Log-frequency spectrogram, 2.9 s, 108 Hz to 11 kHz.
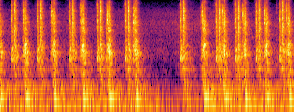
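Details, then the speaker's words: Old military truck sitting over 9 years, batteries wired straight to the starter and grounded: sharp clicks about four a second with pauses and no cranking; starter engages but engine won't turn, owner doubts the engine is seized. "we tried to hook in the batteries straight to the starter right here and got it hooked to a ground it will engage the starter but it not actually do anything if y'all can hear that"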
